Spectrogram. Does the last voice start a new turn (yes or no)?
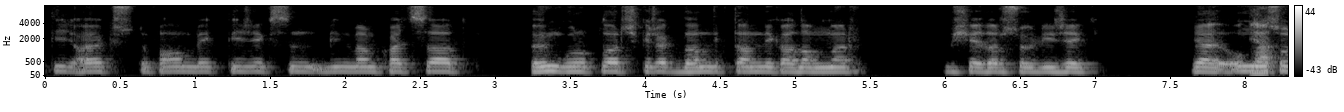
no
